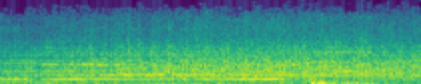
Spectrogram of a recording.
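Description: A man and a woman sing together into a microphone, holding a long note.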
